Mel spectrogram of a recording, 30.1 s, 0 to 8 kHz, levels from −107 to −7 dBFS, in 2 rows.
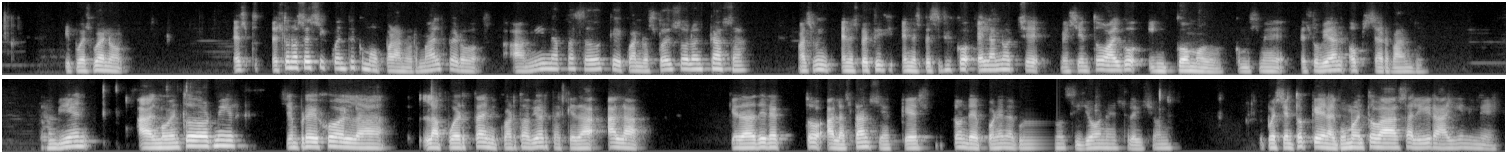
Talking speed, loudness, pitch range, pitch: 170 wpm, -25 LUFS, 120-155 Hz, 130 Hz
